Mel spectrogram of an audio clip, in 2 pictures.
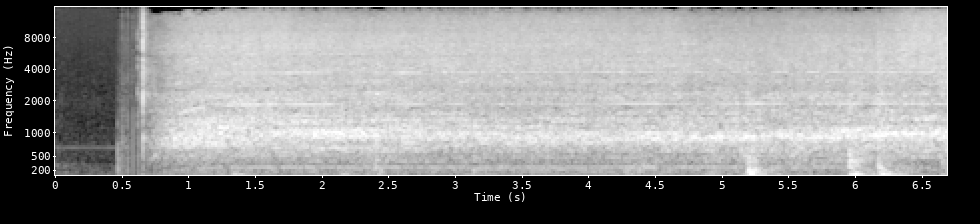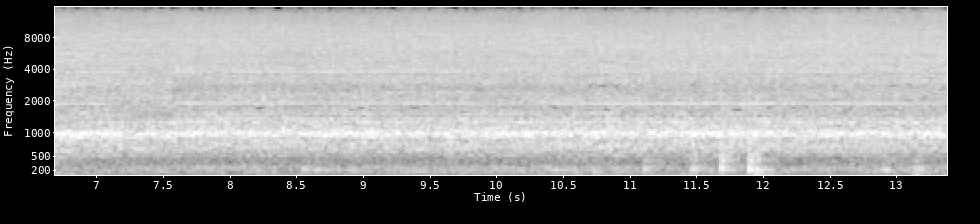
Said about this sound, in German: Und deswegen greife ich jetzt zu meiner Geheimenteisungswaffe, meinem Föhn. So, auf geht's.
